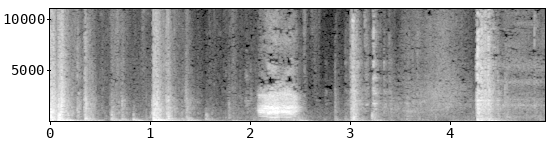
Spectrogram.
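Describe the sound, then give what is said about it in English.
A fire extinguisher is knocked about and broken: a few heavy knocks and thuds, with a brief burst of rushing noise in the middle and a final hard thump. “You're going to have to pay for that. I don't... I did actually break the fire extinguisher.”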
